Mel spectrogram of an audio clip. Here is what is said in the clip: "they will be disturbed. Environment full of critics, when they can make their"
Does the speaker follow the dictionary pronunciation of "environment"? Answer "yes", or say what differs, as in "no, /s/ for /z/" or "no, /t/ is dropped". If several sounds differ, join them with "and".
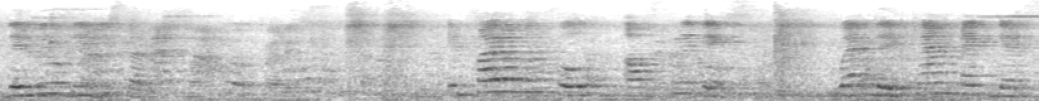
no, /f/ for /v/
